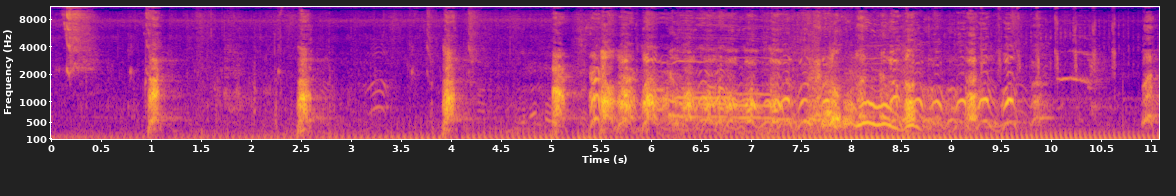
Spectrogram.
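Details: Cambodian farm strays squabbling over rice by a road; a few sharp isolated barks, then a long stretch of wavering, rising-and-falling growls and snarls over a steady low hum.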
